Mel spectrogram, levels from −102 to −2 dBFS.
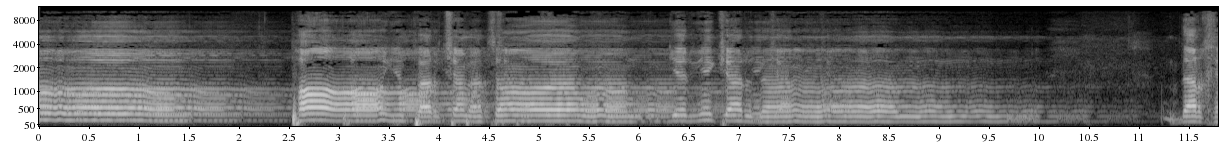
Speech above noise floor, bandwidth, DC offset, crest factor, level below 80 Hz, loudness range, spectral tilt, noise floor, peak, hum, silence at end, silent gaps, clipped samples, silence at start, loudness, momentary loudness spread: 32 dB; 11 kHz; under 0.1%; 18 dB; -60 dBFS; 10 LU; -5 dB/octave; -61 dBFS; -10 dBFS; none; 0 s; none; under 0.1%; 0 s; -29 LUFS; 17 LU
